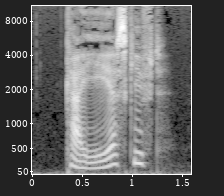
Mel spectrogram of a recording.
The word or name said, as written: karriereskift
